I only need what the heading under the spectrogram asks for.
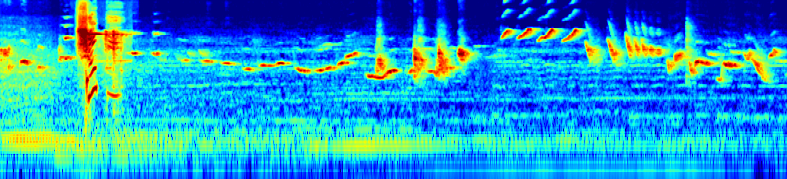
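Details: White-rumped shama during mating: a sharp loud click-like burst, then flowing whistled phrases, rapid high trills and quick chirps in varied bursts over a low hum.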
